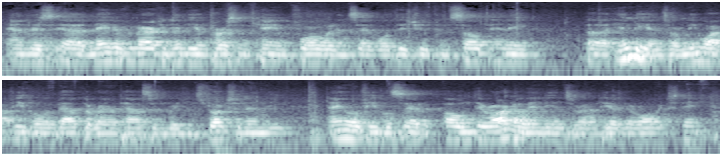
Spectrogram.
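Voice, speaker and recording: A man interviewing an author on stage before an audience, speaking haltingly with many restarts. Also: mid-range voice, little pitch movement, mellow, roomy sound, a little hiss or hum, poor audio. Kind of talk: onstage interview. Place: event hall with an audience.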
